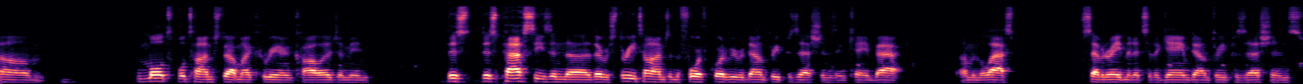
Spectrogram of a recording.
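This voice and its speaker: An American accent marks this man's voice, pitched at a medium level and moving at a fairly quick pace. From Texas, Flower Mound. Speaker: college quarterback. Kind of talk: interview. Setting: live stream interview. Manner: loud; energetic.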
